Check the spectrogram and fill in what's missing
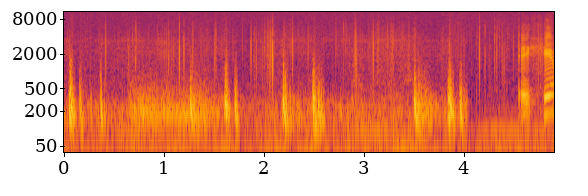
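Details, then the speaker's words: Mitral opening snap with short interval in slow atrial fibrillation, teaching example 17: irregular, slow heart sounds with a sharp extra sound closely following the second sound. "ejemplo 1o chasquido de apertura mitral de intervalo breve en la fibrilación lenta"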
